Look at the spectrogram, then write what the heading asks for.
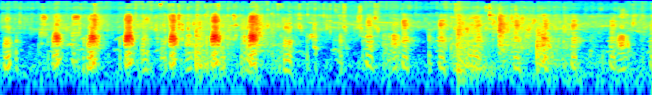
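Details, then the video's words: Meat ducks kept in a huge flock on a rice field farm give a run of loud, nasal quacks about three per second, then a busier, softer jumble of many birds calling at once. "Duck Sound"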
